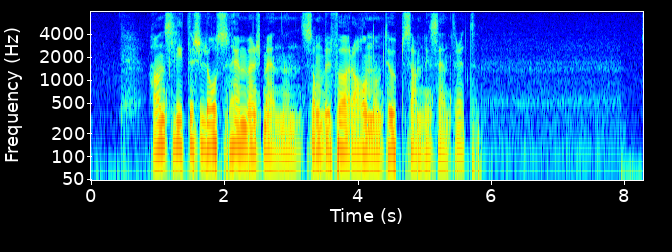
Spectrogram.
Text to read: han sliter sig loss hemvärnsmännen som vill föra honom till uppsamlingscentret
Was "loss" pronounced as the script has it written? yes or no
yes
